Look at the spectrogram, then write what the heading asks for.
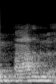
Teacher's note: बंगाल में लोग पर को पार पढ़ देते हैं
